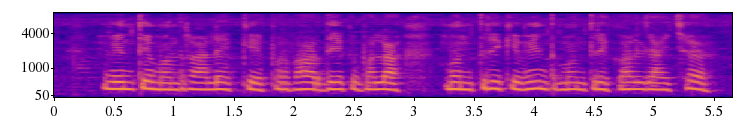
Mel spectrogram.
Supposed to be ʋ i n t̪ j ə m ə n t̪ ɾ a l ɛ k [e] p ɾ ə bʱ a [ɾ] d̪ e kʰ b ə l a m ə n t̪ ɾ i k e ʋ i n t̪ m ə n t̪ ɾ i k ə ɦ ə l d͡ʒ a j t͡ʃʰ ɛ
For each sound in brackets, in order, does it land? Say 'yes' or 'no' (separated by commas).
yes, yes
